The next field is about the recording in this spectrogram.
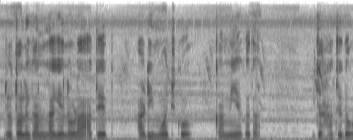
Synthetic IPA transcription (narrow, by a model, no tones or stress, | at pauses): d͡ʒɔt̪ɔlɛkanləɡɛlɔɽaʔə̰t̪ɛt̪əɖimɔt͡ʃkɔ | kəmiakad̪a̰ | d͡ʒaɦãt̪ɛd̪ɔ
